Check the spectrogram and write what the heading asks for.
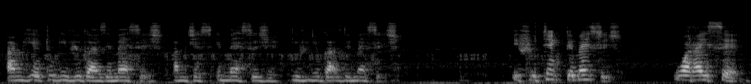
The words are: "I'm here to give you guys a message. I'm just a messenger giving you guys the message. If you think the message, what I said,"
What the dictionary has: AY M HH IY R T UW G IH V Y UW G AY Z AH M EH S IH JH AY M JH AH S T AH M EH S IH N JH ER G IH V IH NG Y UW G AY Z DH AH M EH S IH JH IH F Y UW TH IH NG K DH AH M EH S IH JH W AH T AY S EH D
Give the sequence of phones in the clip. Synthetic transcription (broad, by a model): AY M HH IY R T UW G IH V Y UW G AY Z AH M EH S IH JH AY M JH AH S T AH M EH S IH JH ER G IH V IH NG Y UW G AY Z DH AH M EH S IH JH IH F Y UW T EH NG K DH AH M EH S IH JH W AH T AY S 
